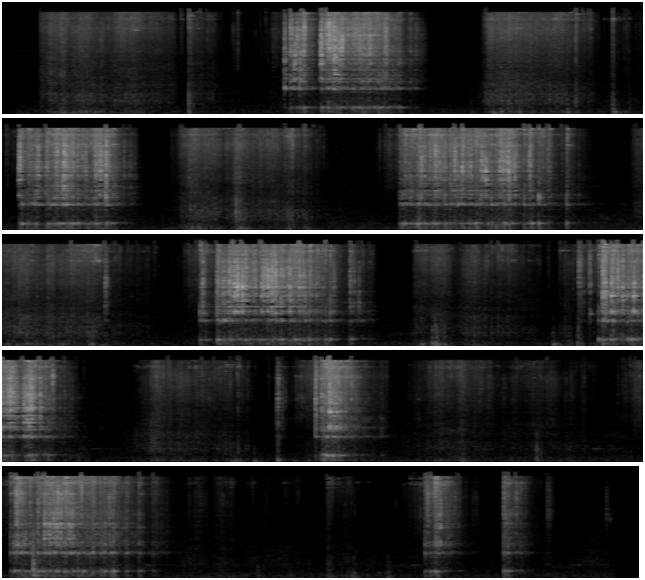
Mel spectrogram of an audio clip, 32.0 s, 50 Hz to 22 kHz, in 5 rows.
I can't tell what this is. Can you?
Recorded with AT875R inside the jar.
Coins; Coins being dropping in glass jar, coins, glass, metal, hollow, dropping, change, money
